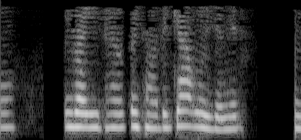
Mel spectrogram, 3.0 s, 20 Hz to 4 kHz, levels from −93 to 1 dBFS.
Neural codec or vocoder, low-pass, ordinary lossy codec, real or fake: codec, 44.1 kHz, 2.6 kbps, DAC; 3.6 kHz; MP3, 16 kbps; fake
